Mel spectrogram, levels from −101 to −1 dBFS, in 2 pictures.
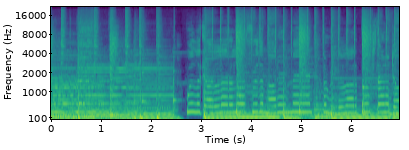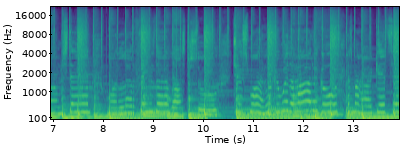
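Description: Sharp, uneven ticks recur about every one and a half seconds from 1.11 s to 13.62 s, around ten in all. These are word clock ticks: an unlocked receiving clock drifting roughly 15 ppm from the sender's drops or repeats one sample at each slip.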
